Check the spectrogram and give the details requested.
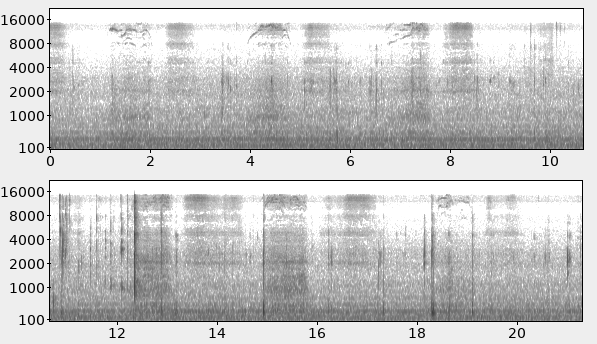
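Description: A person biting and chewing a wax crayon, with soft breathing every second or two and a few sharp crunching clicks between about ten and nineteen seconds in.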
